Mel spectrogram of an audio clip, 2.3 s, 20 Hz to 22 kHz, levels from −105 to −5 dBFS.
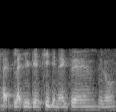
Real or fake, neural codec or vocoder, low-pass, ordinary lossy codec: real; none; 3.6 kHz; none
